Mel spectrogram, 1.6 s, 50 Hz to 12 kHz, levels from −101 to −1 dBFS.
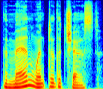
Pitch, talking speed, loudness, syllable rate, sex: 135 Hz, 230 wpm, -16 LUFS, 4.1 syllables/s, male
